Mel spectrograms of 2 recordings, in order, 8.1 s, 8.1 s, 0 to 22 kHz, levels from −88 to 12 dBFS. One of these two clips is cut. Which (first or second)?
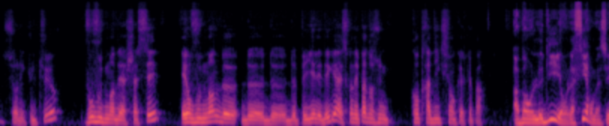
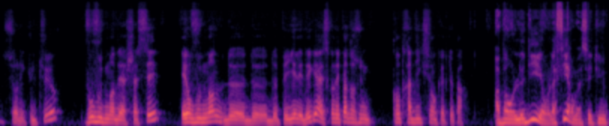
second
